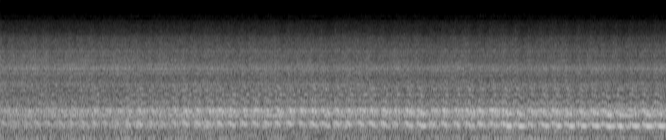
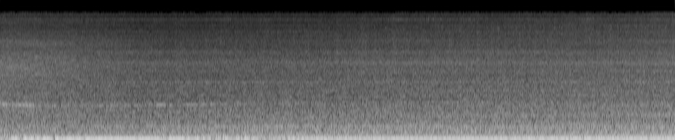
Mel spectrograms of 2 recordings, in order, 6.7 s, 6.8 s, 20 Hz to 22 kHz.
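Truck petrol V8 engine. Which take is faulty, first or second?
first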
